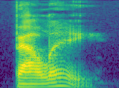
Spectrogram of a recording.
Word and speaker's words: ballet: my hands another example ballet ballet you put the stress not ballet but ballet pronounce the a sound like apple ballet you can say the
